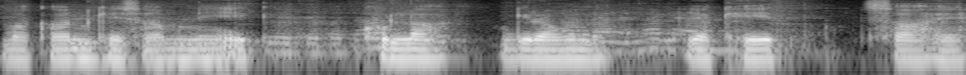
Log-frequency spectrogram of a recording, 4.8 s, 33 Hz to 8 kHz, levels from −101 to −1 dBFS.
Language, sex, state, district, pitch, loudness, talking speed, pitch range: Hindi, male, Bihar, Vaishali, 110 Hz, -20 LUFS, 125 wpm, 105-115 Hz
